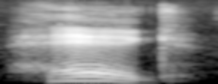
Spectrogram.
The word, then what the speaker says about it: Hague: Hague. Hog is Hog and Is that how it's ours.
